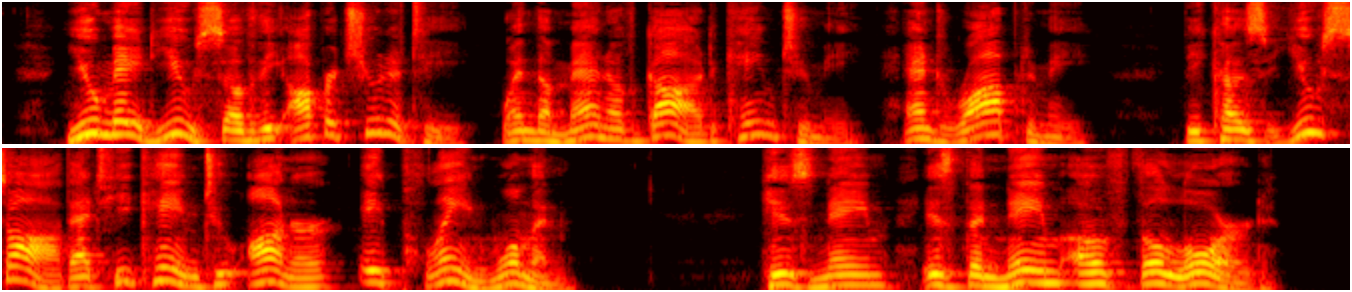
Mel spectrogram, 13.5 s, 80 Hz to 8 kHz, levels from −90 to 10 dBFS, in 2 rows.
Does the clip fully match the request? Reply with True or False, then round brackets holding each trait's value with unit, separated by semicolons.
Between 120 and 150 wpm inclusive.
False (165 wpm)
